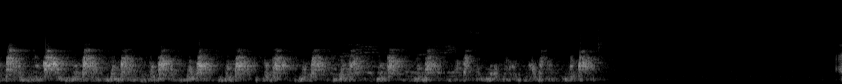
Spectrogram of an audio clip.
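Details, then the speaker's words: Fetal heartbeat on ultrasound at 14 weeks of pregnancy: rapid, regular whooshing pulses at 159 beats per minute, a normal rate. "इकडे हृदयाची धडधड पहा तिकडे पहा बाळाचे हृदय हृदयाच्या आत रक्त धडधडत आहे."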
